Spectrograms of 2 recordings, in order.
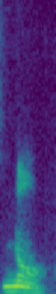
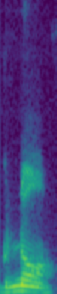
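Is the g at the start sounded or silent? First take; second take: silent; sounded. First: The word begins directly with an n sound. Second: The word begins with a hard g sound. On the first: The speaker calls it right. "it's NAW" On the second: The speaker calls it wrong. "It's not GNAW"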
